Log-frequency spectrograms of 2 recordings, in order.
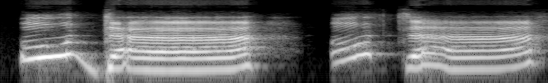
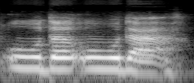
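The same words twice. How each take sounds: First: It is said in a put-on Mister Speaker voice. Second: It is said in the speaker's normal voice.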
